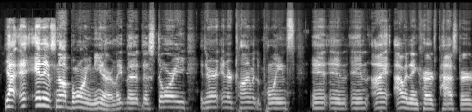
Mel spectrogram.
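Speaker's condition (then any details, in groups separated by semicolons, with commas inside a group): Cerebral palsy; from birth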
